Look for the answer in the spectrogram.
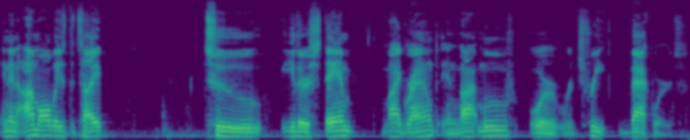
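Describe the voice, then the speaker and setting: A man's voice: mid-range voice, steady tone, slow, no echo. A young man from the DMV area co-hosting a podcast, talking in laid-back slang and laughing often. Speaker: podcast co-host. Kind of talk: casual podcast chat.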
